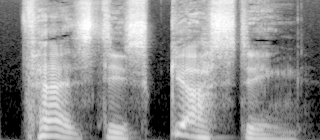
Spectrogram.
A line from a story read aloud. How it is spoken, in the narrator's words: Joshua said, and laughed again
